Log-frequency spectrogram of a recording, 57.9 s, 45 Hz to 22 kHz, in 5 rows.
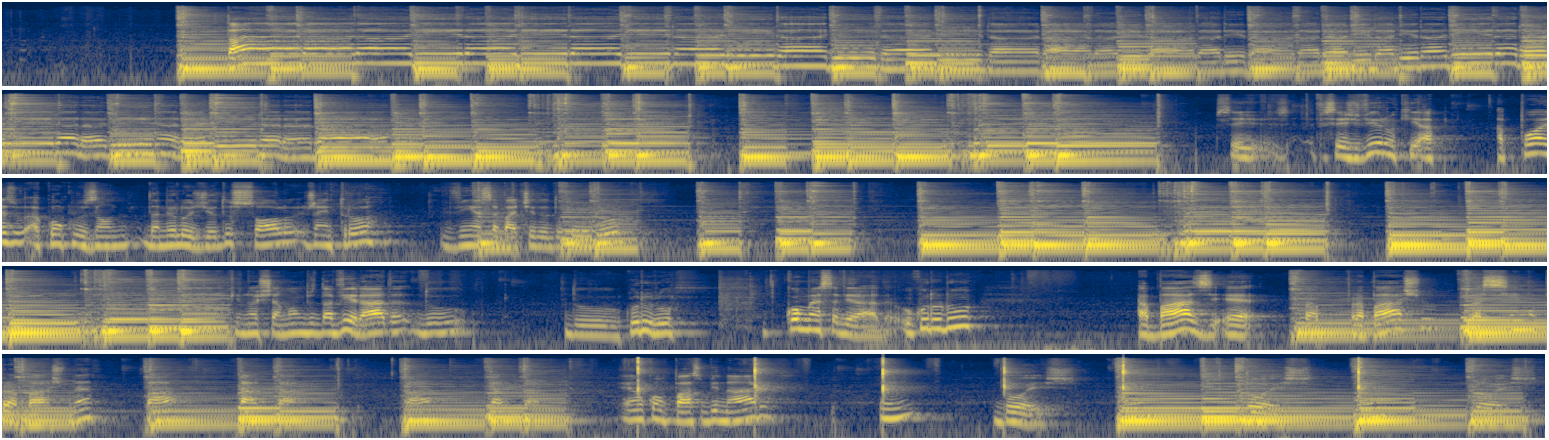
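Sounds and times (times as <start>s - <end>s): plucked guitar melody: 1.3s - 20.4s, 26.7s - 36.5s, 44.4s - 51.4s, 54.6s - 57.9s
strummed guitar chords: 1.3s - 20.4s, 26.7s - 36.5s, 44.4s - 51.4s, 54.6s - 57.9s.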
